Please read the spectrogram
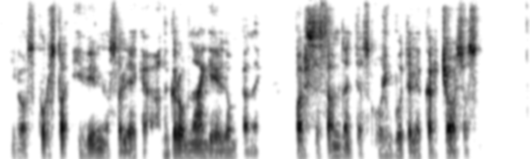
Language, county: Lithuanian, Vilnius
